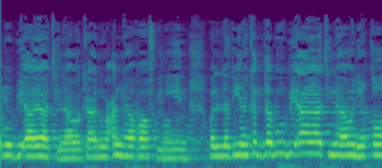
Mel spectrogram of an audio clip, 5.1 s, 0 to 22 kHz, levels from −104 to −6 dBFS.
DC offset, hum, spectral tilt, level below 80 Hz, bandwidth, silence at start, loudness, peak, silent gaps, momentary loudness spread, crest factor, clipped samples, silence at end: under 0.1%; none; -6 dB/octave; -62 dBFS; 15.5 kHz; 0 s; -28 LUFS; -14 dBFS; none; 9 LU; 14 dB; under 0.1%; 0 s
